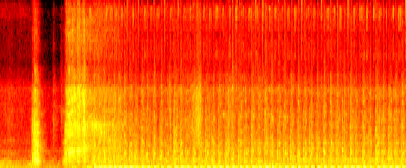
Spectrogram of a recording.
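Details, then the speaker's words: Yamaha Vixion after engine seizure from running out of oil, rebuilt with new block, piston, valve seals and gaskets: first start after reassembly cranks, catches in about a second, then settles into an even, steady idle thump with no knocking or ticking; healthy. "Oke, untuk suara mantep banget guys, adem."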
